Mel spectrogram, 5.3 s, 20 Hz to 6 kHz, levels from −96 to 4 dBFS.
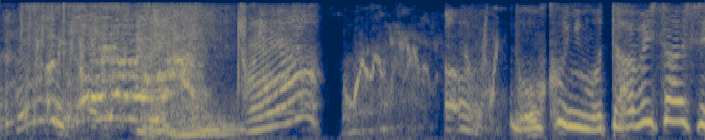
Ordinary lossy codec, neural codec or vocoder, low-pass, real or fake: none; codec, 16 kHz, 4 kbps, FreqCodec, smaller model; 5.4 kHz; fake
